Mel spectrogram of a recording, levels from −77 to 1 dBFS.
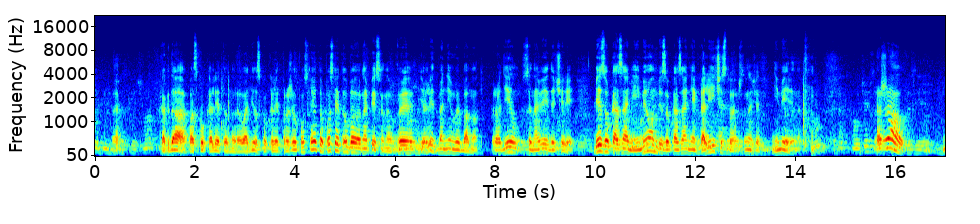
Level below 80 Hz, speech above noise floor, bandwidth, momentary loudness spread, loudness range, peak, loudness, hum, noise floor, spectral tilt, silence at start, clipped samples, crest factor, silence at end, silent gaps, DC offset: -66 dBFS; 21 dB; 11.5 kHz; 19 LU; 4 LU; -2 dBFS; -16 LUFS; none; -36 dBFS; -6.5 dB/octave; 0 s; under 0.1%; 14 dB; 0 s; none; under 0.1%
